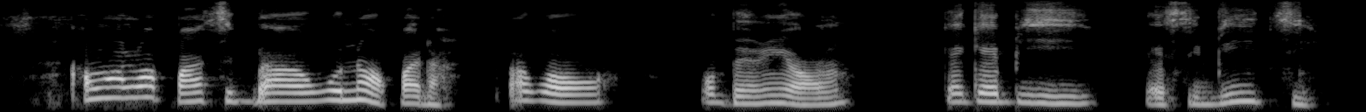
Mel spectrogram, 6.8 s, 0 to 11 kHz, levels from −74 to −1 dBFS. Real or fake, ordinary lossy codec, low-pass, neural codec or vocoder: fake; none; none; vocoder, 22.05 kHz, 80 mel bands, HiFi-GAN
